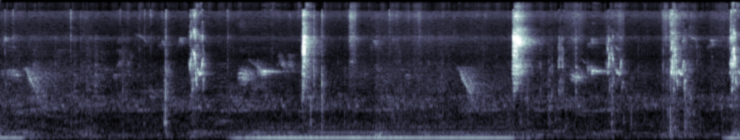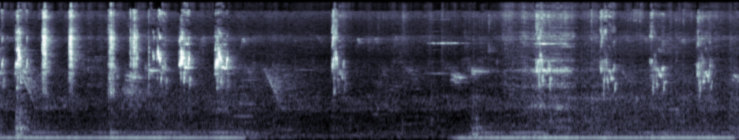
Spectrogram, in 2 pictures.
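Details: Budgerigars eating coriander leaves chirp and chatter in quick, irregular bursts over a low electrical hum.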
